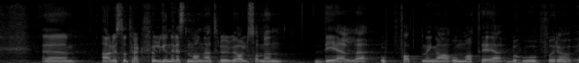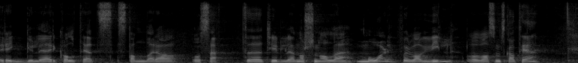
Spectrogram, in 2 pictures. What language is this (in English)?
Norwegian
